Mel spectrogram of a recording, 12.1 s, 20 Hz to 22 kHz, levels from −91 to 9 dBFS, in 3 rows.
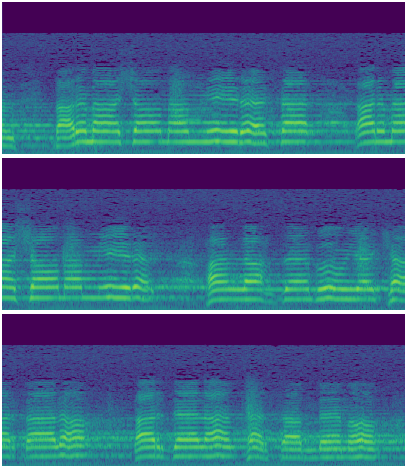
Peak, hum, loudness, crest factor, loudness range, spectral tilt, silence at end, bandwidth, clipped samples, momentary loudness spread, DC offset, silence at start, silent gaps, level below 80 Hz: -2 dBFS; none; -16 LUFS; 14 dB; 2 LU; -6 dB/octave; 0 s; 11 kHz; under 0.1%; 7 LU; 0.3%; 0 s; none; -50 dBFS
